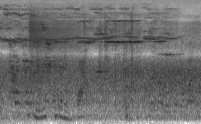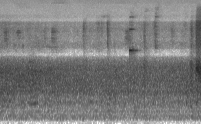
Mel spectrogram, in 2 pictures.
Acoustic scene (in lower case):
bus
